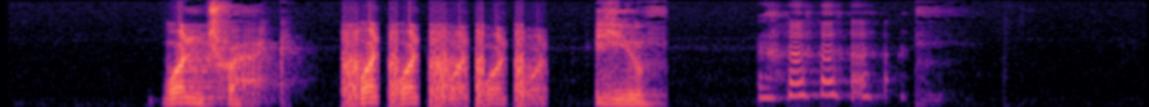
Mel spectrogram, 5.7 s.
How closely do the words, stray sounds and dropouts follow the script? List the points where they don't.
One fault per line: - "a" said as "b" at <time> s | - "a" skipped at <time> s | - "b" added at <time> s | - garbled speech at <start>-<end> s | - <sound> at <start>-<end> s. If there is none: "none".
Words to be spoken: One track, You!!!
- laugh at 1.7-2.7 s
- laugh at 3.8-4.6 s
